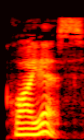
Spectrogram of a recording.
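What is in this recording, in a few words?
"quiesce", British English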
